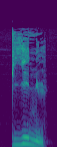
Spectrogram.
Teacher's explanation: so you don't hear the D.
